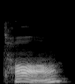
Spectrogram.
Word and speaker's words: toll: Lack of sleep can take its toll on a person's overall health.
